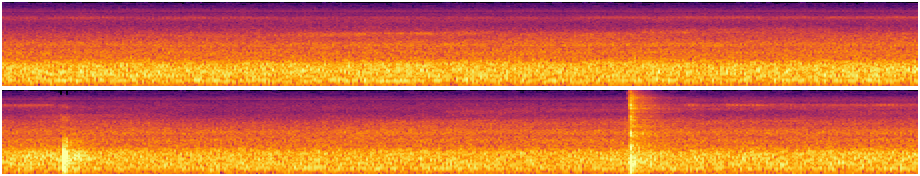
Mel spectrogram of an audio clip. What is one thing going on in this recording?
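An arc welder crackles and buzzes steadily.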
